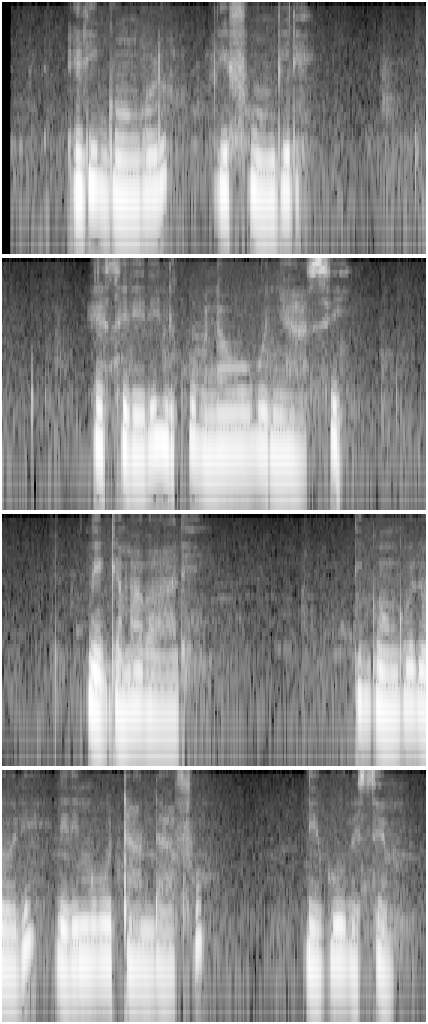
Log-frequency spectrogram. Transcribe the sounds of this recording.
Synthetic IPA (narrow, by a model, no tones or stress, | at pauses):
eliɡo̞ːŋɡo̞lo̞ | lifuːmbiɾe̞ | esiɾiɾiːndikuβonawo̞ːβuɲaːsi | niɡamaβaːle | liɡo̞ːŋɡo̞lo̞ːli | liɾimuβutaːndaːfu | niβuβesemu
